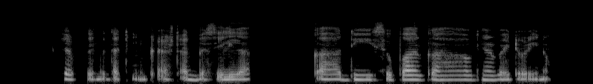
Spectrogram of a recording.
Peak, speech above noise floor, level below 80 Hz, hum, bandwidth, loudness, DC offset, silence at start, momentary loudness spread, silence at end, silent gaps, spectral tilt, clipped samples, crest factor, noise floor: -12 dBFS; over 59 dB; -72 dBFS; none; 7.6 kHz; -32 LUFS; under 0.1%; 0.65 s; 7 LU; 0.45 s; 0.77-0.87 s, 2.52-3.13 s; -6 dB/octave; under 0.1%; 22 dB; under -90 dBFS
